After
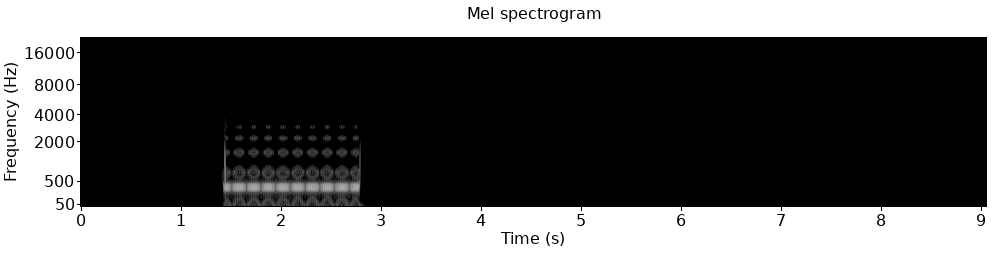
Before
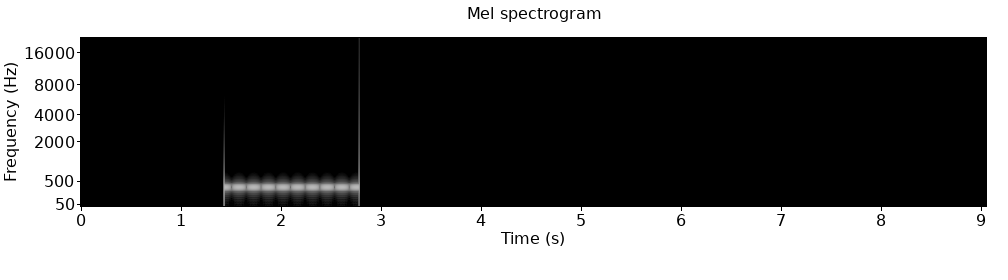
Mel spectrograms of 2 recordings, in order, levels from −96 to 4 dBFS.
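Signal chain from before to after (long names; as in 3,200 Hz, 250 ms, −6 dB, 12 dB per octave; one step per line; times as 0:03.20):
three sine waves on the formant tracks
harmonic generator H 8 −36 dB, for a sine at −20 dBFS
level −5 dB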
